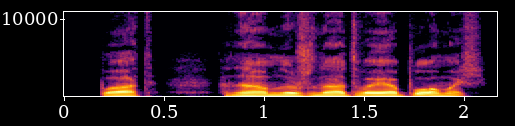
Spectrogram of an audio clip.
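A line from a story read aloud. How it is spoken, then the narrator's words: Breathless exhale. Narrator (Russian): переводя дыхание, выдохнул Хантер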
